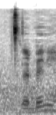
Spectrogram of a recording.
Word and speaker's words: Trebinje: Trebinje, is that how you say it?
